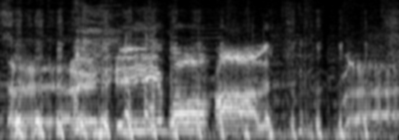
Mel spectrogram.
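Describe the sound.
A voice belches the German national anthem, drawing out a continuous string of deep, croaky burped notes that rise and fall like a sung tune, loud, with only brief breaks for breath.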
